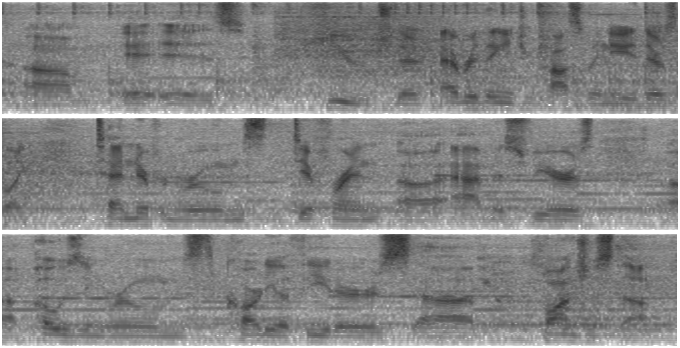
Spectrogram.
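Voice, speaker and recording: The voice moves at a moderate pace over loud music in the background. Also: man. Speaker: fitness vlogger. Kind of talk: casual vlog chat. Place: gym. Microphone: phone near.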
